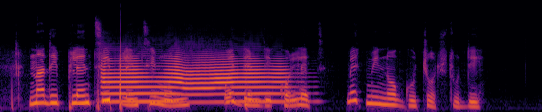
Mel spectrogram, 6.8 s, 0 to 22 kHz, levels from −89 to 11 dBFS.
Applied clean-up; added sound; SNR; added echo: neural mask model RNNoise.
